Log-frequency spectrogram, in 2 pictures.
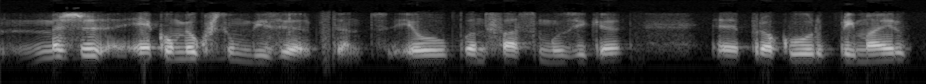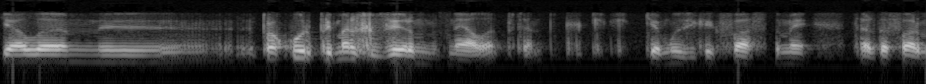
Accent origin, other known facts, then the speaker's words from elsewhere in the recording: Sintra, Lisbon, Portugal; also born or lived in Cascais; now in Lisbon, Portugal; Sim, eu na verdade nasci em Cascais, sou natural de Sintra, e neste momento vivo em Lisboa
